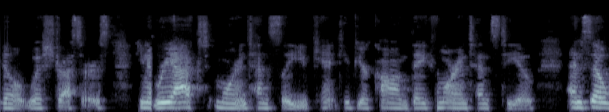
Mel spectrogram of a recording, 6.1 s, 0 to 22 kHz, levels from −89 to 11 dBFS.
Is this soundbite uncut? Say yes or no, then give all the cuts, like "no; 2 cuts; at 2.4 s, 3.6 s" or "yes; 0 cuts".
no; 2 cuts; at 1.5 s, 4.4 s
